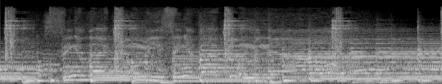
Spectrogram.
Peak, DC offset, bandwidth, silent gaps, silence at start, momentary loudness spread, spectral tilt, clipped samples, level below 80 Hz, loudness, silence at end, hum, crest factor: 0 dBFS; under 0.1%; 16 kHz; none; 0 s; 3 LU; -5 dB/octave; under 0.1%; -44 dBFS; -14 LUFS; 0 s; none; 14 dB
